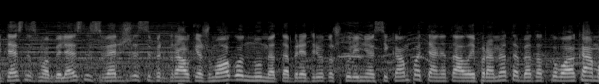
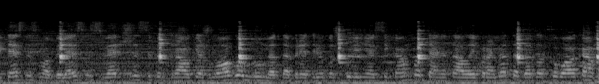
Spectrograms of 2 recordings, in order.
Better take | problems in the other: first | background sound (Clock); 4 dB above the speech // room echo; dies away in 1.3 s

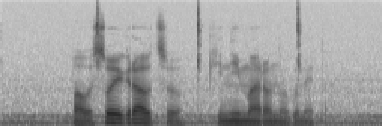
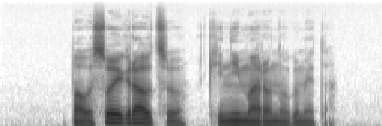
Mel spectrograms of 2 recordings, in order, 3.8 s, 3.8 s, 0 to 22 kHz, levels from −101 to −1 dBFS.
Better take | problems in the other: second | background sound (Clock); 11 dB below the speech

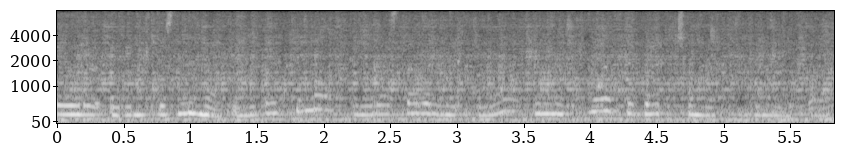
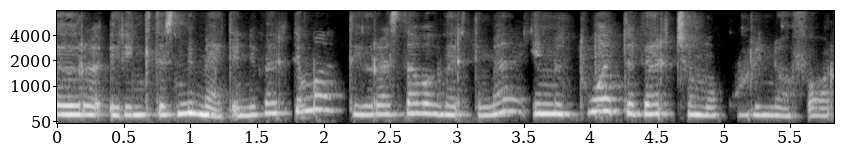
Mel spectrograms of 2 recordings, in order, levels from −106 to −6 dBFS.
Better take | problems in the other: second | background sound (Engine); 4 dB below the speech

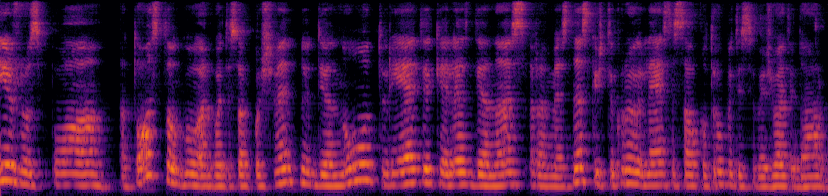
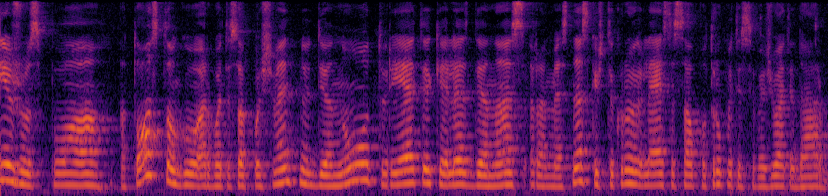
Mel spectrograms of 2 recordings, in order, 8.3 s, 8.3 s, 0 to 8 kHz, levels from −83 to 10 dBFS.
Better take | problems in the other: second | noise reduction (neural mask model DeepFilterNet 3)

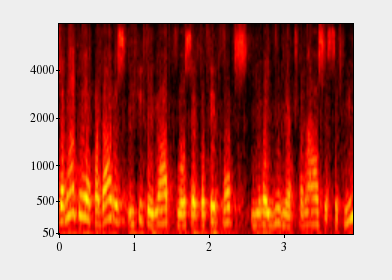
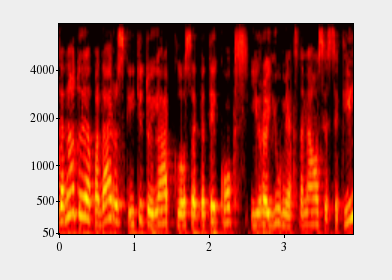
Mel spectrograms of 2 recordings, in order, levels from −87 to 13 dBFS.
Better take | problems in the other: second | noise reduction (neural separator model SepFormer DNS4)

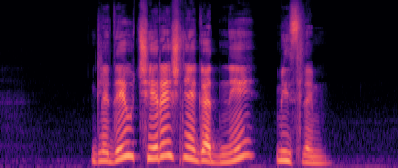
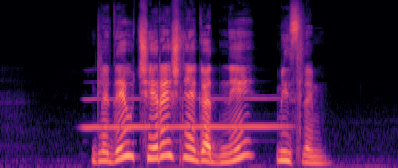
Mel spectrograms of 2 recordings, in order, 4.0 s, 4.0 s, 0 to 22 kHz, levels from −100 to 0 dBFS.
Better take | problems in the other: first | background sound (Wind instrument, woodwind instrument); 14 dB below the speech

